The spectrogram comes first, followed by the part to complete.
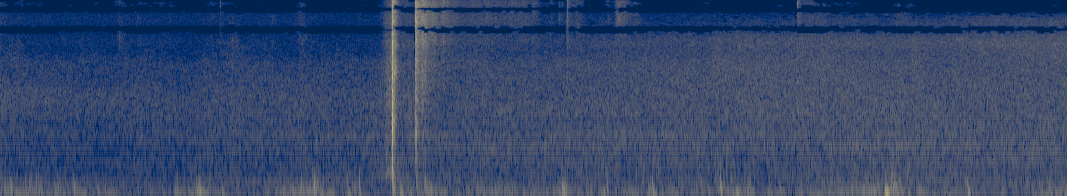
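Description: A golf iron striking a ball once, a single sharp crack about three seconds in, over a low, uneven rumble of wind on the microphone.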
